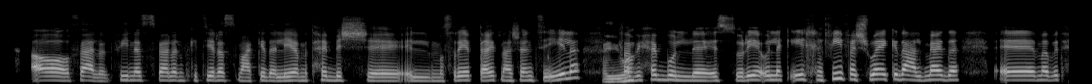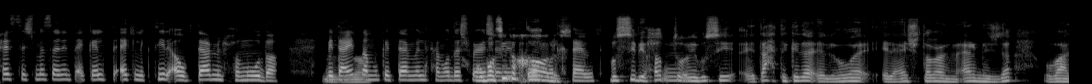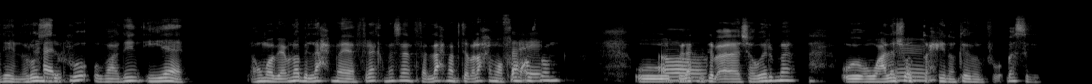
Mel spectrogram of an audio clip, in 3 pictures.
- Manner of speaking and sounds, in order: tapping; unintelligible speech
- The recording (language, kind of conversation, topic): Arabic, unstructured, إيه أكتر أكلة بتحبّها وليه؟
